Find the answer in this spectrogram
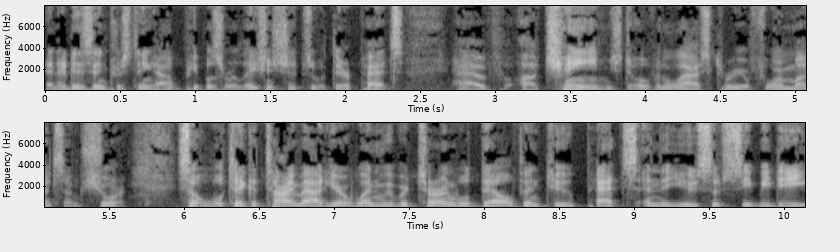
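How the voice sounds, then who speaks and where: An ordinary speaking voice from a man at medium pitch, fairly quick and with lively intonation. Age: 50s. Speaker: radio talk show host. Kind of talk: radio talk show.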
